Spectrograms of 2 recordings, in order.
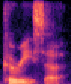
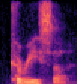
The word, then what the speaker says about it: Karesa: my mom made up my name it's karesa but pronounced Karissa Karissa kesa oh this is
